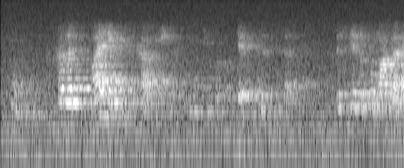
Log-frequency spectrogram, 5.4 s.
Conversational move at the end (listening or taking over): listening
